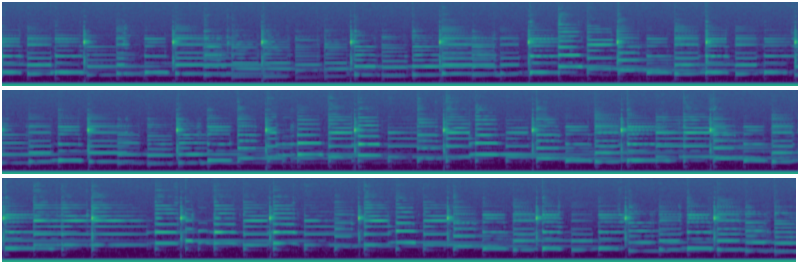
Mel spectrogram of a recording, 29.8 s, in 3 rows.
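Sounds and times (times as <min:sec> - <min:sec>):
mandolin tune: 0:00.0 - 0:29.8.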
